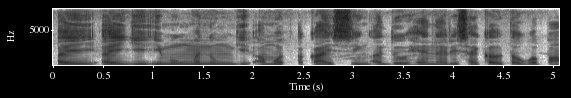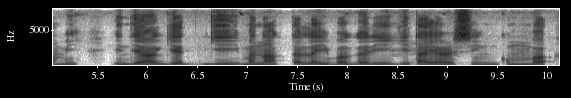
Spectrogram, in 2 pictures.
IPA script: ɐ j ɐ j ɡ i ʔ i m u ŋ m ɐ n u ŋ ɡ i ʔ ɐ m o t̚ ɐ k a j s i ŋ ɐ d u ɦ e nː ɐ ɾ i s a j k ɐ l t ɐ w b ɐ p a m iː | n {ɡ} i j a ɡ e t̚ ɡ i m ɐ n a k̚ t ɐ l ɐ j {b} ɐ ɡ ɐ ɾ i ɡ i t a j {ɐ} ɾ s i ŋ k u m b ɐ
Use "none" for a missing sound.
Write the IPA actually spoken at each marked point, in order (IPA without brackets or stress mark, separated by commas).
d, b, a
